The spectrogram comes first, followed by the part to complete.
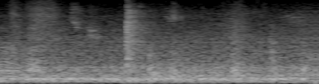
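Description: Steady low room rumble of a lecture hall, with one sharp click about halfway through.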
